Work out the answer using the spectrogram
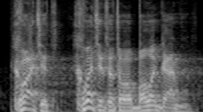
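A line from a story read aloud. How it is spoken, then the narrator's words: Angry bark. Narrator (Russian): Рявкнул в ответ следователь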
